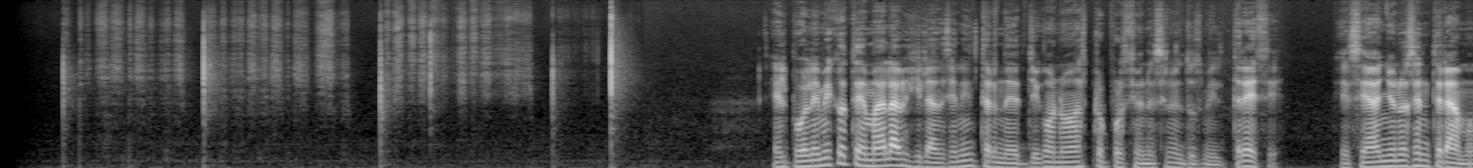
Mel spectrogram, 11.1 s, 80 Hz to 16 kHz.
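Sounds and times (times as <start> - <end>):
chalk scratching on blackboard: 0.5 - 4.8
chalk tapping on board: 0.5 - 4.8.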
